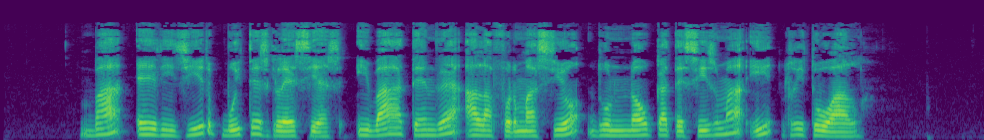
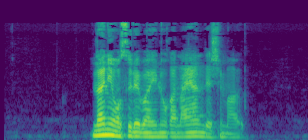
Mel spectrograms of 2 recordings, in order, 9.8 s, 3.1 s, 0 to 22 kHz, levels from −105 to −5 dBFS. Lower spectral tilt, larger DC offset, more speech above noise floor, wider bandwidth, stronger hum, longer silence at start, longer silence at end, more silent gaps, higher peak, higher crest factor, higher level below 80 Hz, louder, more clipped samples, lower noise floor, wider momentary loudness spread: second, -3 dB/octave vs -5 dB/octave; neither; first, 60 dB vs 52 dB; about the same, 11.5 kHz vs 11.5 kHz; neither; about the same, 0.8 s vs 0.9 s; first, 1.25 s vs 0.65 s; neither; about the same, -4 dBFS vs -2 dBFS; about the same, 22 dB vs 20 dB; second, -68 dBFS vs -54 dBFS; second, -25 LUFS vs -20 LUFS; neither; first, -85 dBFS vs -72 dBFS; second, 8 LU vs 17 LU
